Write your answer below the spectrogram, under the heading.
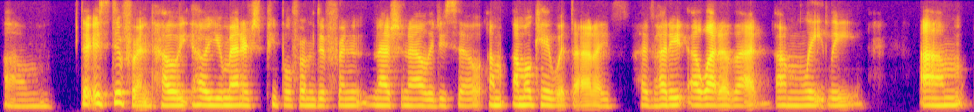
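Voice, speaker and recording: A middle-aged woman from Puerto Rico introducing herself as a realtor on a webinar, relaxed and full of ums. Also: medium pitch, creaky.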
